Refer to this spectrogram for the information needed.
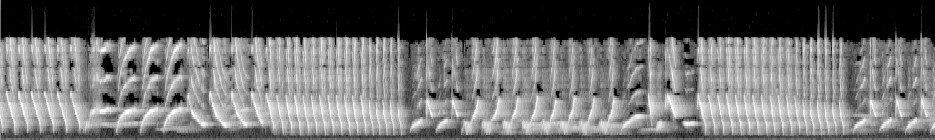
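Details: Lively canary song intended to get other canaries singing: quick sweeping chirps, a dense buzzy trill, then repeated looping whistles and another rolling trill, varied and continuous over nine seconds.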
